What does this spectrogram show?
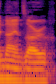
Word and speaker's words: Nyanzaru: Yeah, Nyanzaru.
